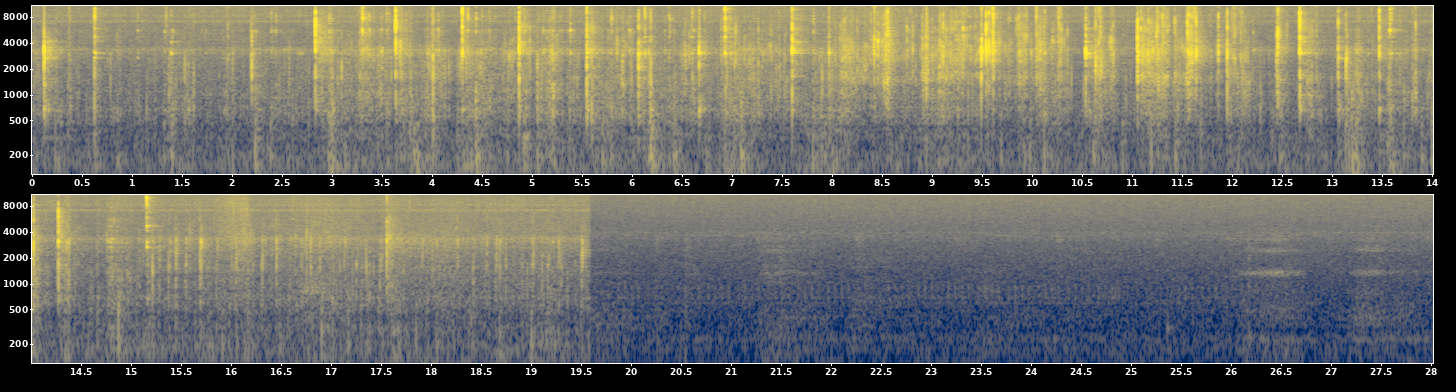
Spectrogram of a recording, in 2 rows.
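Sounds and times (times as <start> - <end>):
clam shells clicking: 0.0 - 14.6
soup bubbling: 0.0 - 19.6
spoon stirring: 0.0 - 19.6.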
